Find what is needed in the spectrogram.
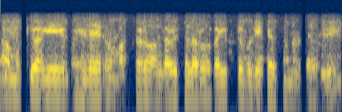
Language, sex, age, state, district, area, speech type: Kannada, male, 45-60, Karnataka, Ramanagara, urban, conversation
